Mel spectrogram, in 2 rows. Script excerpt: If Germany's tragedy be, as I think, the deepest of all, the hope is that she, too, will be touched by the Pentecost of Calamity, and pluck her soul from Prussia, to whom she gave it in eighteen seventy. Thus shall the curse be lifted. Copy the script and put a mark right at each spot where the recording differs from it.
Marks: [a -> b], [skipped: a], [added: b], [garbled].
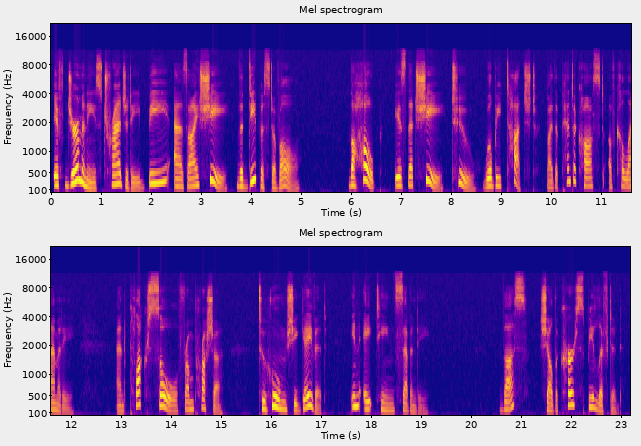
If Germany's tragedy be, as I [think, -> she] the deepest of all, the hope is that she, too, will be touched by the Pentecost of Calamity, and pluck [skipped: her] soul from Prussia, to whom she gave it in eighteen seventy. Thus shall the curse be lifted.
